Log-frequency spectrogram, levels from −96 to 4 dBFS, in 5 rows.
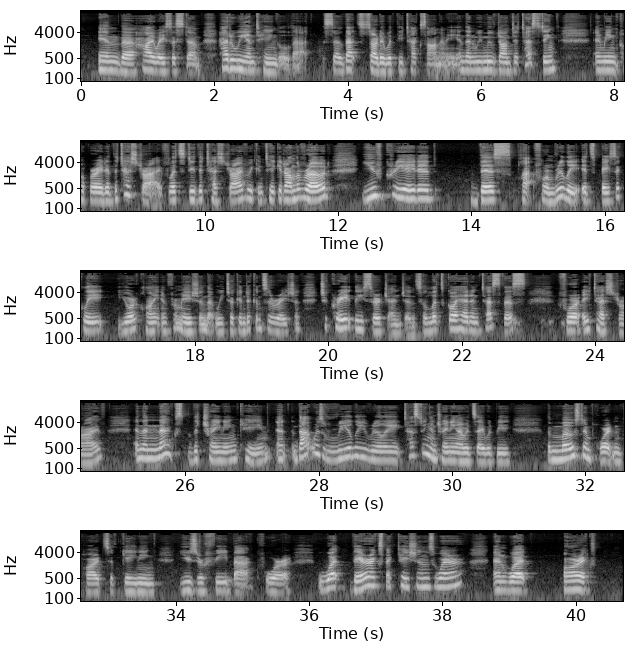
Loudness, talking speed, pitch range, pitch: -20 LUFS, 160 wpm, 175-215 Hz, 190 Hz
